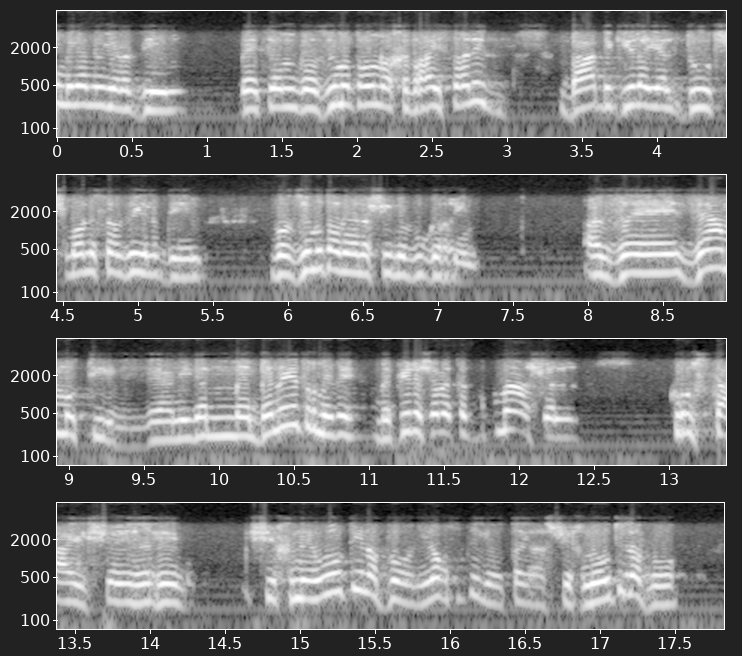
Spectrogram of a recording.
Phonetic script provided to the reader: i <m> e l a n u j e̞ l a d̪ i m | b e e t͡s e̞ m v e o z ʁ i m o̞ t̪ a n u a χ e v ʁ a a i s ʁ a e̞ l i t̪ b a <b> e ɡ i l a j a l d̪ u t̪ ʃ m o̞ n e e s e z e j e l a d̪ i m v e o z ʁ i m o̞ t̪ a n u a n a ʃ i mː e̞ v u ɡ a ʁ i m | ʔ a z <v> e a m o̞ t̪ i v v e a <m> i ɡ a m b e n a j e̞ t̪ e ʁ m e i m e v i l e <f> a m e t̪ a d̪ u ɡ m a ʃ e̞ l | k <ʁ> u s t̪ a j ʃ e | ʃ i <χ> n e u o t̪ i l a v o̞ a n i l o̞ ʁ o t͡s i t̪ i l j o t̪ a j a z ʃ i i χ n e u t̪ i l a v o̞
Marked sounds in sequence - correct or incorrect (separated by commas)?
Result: correct, correct, incorrect, incorrect, incorrect, correct, correct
